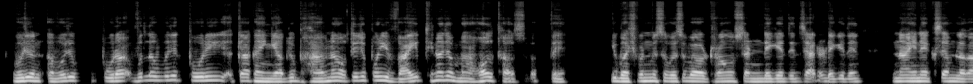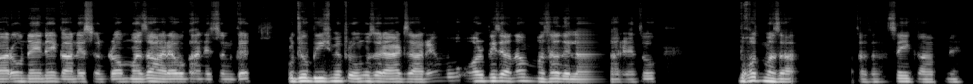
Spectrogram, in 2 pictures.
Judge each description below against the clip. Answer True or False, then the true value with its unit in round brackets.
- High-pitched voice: False (140 Hz)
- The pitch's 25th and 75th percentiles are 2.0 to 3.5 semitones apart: True (2.9 semitones)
